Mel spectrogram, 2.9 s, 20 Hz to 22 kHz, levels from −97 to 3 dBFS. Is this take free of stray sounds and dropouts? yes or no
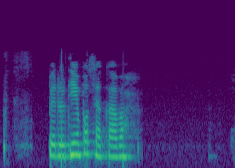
yes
